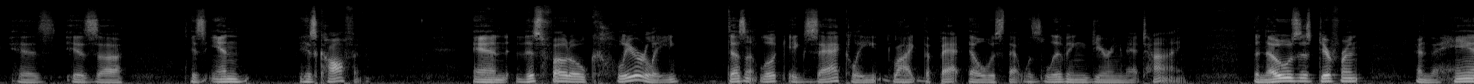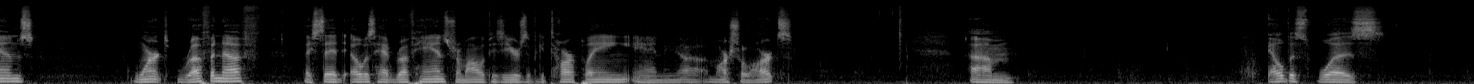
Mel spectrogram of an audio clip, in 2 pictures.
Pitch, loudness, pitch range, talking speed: 115 Hz, -30 LUFS, 105-125 Hz, 110 wpm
